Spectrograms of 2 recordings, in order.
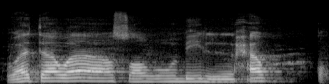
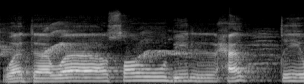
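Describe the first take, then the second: First: It stops on the final consonant with no vowel. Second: The final consonant gets a vowel and runs on. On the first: The recitation pauses at this word. "Jadi kalau berhenti pada kata al-haqq ya, al-haqq gitu ya. ... Itu cara berhentinya" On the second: The recitation continues into the next phrase. "Kalau disambung pengucapan qafnya agak berbeda"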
